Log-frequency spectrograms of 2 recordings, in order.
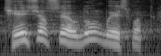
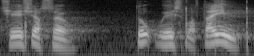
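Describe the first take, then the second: First: Louder, higher exasperated brush-off; louder mock impatience; exasperated police. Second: A hint of a bored officer brushing him off; fairly plain, lightly voiced dismissal; mild brush-off; dismissive police. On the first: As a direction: throw it back like a fed-up officer. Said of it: "they went". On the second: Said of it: "they're like".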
